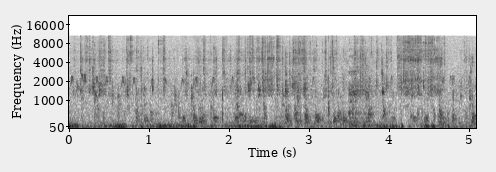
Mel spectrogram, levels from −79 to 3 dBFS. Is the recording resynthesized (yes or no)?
no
